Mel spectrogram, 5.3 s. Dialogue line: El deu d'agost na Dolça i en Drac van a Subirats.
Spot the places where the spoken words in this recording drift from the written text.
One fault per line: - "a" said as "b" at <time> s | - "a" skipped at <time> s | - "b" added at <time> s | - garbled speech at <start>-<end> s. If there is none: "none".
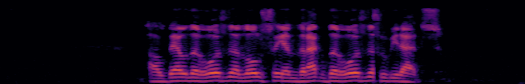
- "van" said as "d'agost" at 3.3 s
